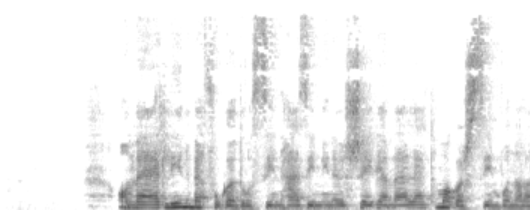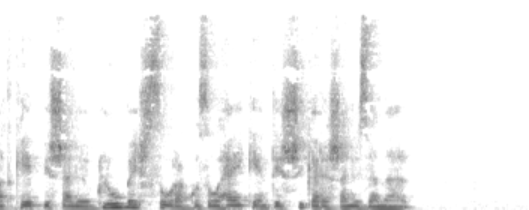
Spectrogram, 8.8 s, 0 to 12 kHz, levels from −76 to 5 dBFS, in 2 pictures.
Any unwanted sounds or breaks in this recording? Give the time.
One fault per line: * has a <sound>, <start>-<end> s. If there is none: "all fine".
all fine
